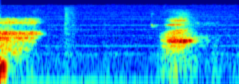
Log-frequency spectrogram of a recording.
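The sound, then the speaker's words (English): Deep breaths drawn in through the nose, two airy, hissing breaths separated by about a second of near silence, with no talk over them. “let's just take in three deep breaths in through our nose and out through our mouth. So in for one,”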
